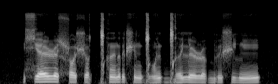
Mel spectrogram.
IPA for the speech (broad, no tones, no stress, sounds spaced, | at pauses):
ɕ ɛ ɭ ɨ ɬ ɔ ʃ ɔ ǀʰ ə̃ r ʃ ə̃ ɡ͡ǀ ɔ̃ lʲ ɡ͡ǀ ə lʲ ɔ ɭ œ b ʉ ʃ ɨ ʎ ĩ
